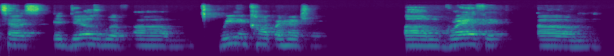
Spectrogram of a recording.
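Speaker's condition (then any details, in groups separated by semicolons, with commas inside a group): No condition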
